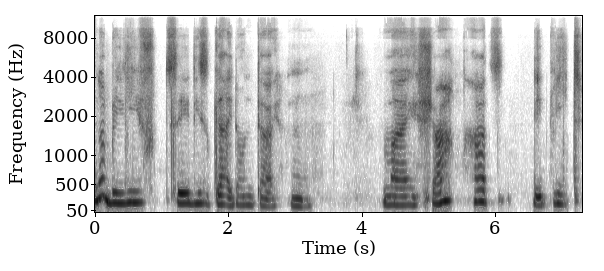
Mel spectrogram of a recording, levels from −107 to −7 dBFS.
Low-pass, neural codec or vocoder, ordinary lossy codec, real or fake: 10.8 kHz; none; Opus, 16 kbps; real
